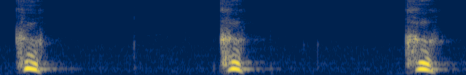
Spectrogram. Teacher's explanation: 위에 입천장에 말랑말랑한 부분 쪽으로 올라가요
